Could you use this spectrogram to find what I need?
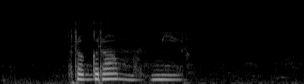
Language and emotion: Russian, sad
